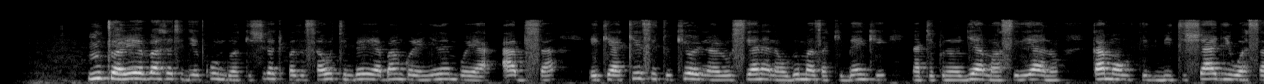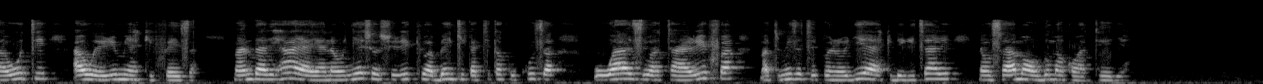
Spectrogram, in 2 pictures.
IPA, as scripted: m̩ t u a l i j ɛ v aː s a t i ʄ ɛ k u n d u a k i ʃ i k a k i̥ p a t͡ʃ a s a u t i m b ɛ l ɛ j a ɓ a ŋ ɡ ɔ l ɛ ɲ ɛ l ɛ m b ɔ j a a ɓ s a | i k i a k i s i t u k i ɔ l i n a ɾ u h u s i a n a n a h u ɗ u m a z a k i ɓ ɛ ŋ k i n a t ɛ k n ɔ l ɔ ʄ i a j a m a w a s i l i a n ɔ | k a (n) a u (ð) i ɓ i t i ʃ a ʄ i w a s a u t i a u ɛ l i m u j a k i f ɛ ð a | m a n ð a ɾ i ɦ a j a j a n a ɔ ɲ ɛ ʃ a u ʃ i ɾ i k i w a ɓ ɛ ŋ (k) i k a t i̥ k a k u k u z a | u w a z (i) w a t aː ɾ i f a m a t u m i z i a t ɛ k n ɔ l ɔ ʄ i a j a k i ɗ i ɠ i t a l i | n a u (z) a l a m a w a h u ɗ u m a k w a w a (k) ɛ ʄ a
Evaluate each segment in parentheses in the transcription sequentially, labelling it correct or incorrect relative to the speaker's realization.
incorrect, incorrect, correct, correct, incorrect, incorrect

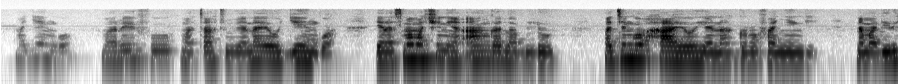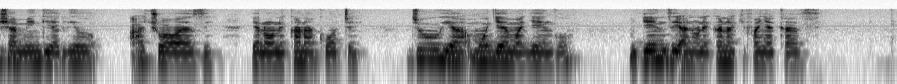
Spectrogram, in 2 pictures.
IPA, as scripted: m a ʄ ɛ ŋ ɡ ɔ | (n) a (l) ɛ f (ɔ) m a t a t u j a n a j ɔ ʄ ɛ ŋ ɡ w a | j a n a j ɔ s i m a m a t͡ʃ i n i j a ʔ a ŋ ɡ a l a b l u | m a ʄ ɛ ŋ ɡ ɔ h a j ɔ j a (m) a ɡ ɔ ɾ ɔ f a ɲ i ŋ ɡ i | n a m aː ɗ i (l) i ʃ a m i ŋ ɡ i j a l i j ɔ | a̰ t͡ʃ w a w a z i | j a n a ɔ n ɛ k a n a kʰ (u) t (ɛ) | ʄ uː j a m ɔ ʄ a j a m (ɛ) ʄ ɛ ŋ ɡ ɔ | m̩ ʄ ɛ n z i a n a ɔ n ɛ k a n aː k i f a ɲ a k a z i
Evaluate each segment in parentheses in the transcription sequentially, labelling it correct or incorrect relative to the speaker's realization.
incorrect, incorrect, incorrect, incorrect, incorrect, incorrect, correct, incorrect

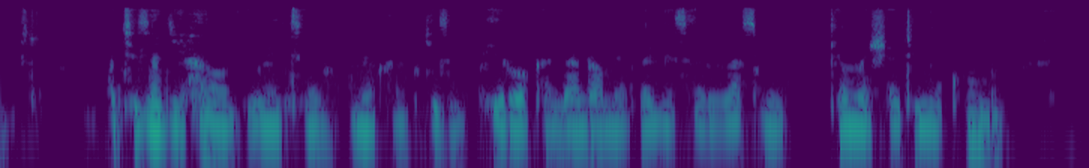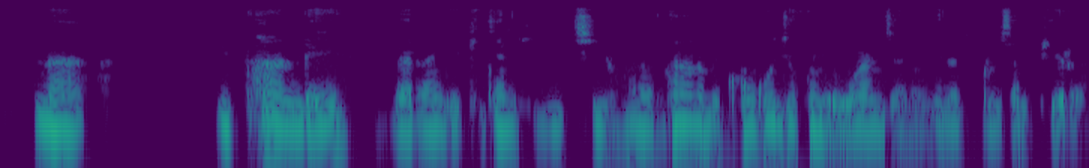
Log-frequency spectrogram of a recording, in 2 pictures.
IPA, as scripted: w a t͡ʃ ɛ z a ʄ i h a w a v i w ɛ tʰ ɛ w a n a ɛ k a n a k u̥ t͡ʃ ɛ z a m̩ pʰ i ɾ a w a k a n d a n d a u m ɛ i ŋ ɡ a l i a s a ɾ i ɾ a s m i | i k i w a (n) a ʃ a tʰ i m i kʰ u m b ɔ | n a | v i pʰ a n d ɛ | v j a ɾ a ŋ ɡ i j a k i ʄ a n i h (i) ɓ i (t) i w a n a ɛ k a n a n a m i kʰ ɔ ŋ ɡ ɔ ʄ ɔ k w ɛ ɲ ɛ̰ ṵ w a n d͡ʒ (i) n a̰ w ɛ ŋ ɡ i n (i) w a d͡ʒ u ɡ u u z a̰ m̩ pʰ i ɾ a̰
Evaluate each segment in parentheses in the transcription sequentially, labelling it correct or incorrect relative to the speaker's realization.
incorrect, correct, incorrect, incorrect, incorrect

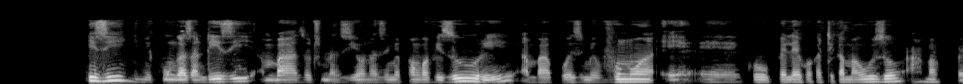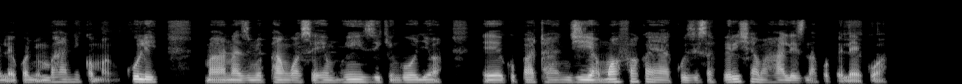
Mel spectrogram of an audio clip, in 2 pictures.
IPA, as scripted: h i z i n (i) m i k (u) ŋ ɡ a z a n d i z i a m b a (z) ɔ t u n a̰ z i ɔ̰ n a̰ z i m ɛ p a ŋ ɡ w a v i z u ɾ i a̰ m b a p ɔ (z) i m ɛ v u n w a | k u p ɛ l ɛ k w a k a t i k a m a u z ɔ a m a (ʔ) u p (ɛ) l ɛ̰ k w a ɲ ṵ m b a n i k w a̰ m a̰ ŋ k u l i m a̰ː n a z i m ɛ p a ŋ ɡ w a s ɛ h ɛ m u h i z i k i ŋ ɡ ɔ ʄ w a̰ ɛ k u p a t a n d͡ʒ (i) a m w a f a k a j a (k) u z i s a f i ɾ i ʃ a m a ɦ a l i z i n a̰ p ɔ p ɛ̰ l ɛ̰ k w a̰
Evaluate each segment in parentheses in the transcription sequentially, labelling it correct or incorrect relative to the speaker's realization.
correct, correct, correct, correct, incorrect, correct, correct, correct

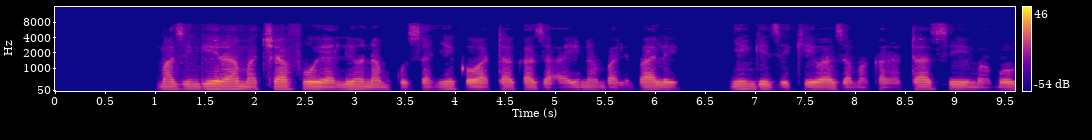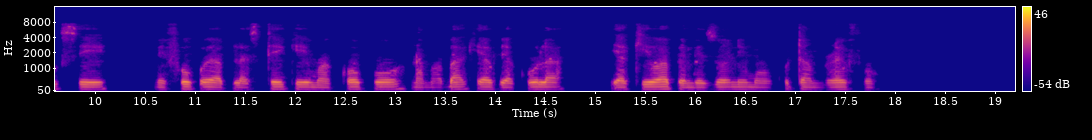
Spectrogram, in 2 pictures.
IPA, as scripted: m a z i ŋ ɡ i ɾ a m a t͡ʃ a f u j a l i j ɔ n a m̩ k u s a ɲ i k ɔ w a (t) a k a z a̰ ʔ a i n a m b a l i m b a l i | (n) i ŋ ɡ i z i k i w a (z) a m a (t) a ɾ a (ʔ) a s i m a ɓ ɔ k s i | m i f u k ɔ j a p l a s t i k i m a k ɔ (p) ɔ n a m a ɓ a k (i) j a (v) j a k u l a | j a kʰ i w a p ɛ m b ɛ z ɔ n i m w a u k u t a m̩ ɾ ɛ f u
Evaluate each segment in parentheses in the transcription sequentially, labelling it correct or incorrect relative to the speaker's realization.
correct, incorrect, correct, incorrect, incorrect, correct, correct, correct

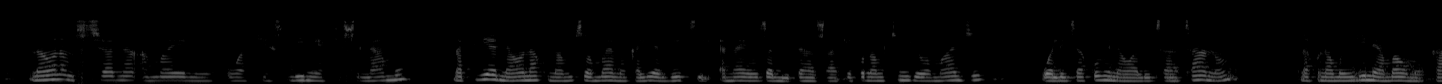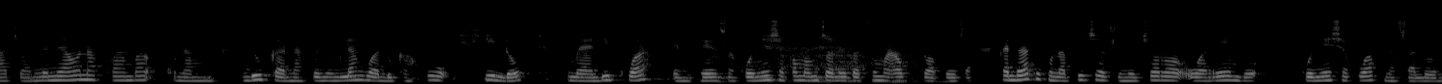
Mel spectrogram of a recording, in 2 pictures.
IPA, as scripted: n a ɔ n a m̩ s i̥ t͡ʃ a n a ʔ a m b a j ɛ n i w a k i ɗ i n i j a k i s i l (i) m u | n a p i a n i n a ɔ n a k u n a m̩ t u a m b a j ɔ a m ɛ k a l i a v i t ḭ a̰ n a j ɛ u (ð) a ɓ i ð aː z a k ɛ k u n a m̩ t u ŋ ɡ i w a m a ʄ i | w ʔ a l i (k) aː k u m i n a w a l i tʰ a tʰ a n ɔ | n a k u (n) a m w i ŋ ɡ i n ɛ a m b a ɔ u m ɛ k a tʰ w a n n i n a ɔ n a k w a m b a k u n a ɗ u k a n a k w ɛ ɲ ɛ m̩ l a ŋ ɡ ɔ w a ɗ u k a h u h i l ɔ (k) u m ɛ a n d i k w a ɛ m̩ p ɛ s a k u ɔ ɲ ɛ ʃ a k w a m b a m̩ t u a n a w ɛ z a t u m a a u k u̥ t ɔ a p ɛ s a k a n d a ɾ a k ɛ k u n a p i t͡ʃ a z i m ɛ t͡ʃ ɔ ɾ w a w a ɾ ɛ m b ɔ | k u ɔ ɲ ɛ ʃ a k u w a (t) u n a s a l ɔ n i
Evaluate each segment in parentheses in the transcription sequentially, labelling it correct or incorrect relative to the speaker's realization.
incorrect, incorrect, incorrect, correct, correct, incorrect

